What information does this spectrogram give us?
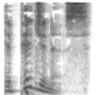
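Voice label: "epigenous", British English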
